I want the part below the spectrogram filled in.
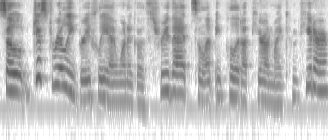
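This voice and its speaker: This woman has a New York accent and a fairly low pitch. Her intonation is lively. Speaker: college instructor. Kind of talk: lecture. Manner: casual, with many fillers.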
